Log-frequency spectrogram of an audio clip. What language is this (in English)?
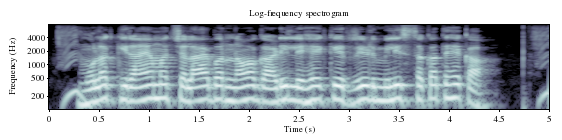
Chhattisgarhi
